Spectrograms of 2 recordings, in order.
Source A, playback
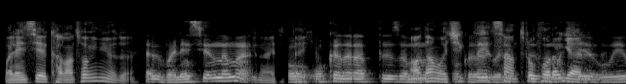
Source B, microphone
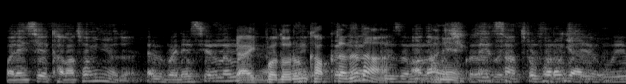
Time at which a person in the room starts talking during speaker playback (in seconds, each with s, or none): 2.4 s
